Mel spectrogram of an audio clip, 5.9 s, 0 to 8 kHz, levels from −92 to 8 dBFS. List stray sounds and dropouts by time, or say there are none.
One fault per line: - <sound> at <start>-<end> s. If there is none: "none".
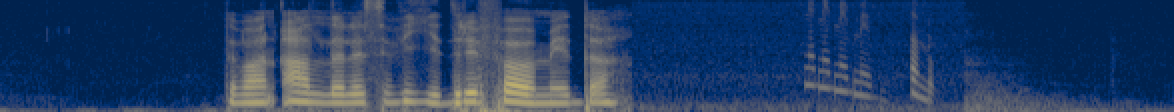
- chirp at 4.0-4.7 s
